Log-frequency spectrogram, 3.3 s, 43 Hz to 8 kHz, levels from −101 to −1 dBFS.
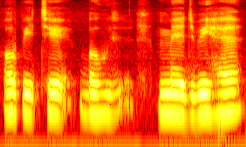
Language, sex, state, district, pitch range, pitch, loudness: Hindi, male, Uttar Pradesh, Saharanpur, 140-145 Hz, 145 Hz, -16 LUFS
